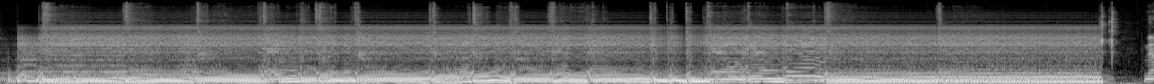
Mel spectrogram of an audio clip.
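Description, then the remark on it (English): An electric guitar played through an EarthQuaker Devices effects pedal into a Rev 412 amp with KT88 power tubes on a clean tone, pedal volume at 11 o'clock, sustain at 9 o'clock, tone maxed; loud and sustained, picked notes and chords ringing into each other in a steady melodic phrase that cuts off abruptly. “Uh, that being said, absolutely incredible pedal, and you're about to find out.”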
